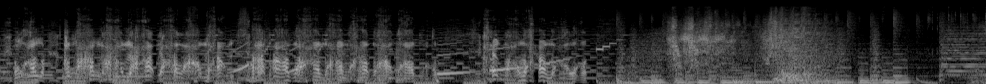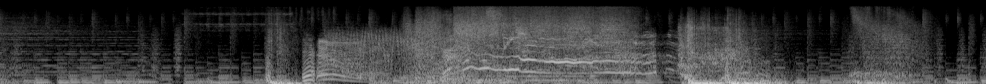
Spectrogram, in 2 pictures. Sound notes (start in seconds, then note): 0.8 munching loudly; 6.7 whooshing; 12.8 chuckles; 13.5 blast; 15.1 howls; 18.0 whoosh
